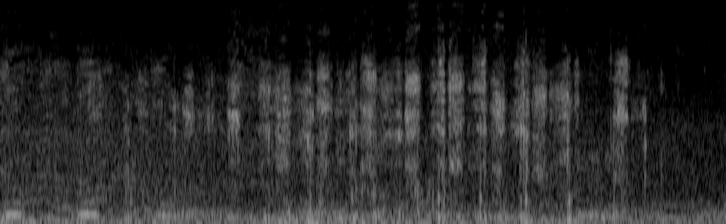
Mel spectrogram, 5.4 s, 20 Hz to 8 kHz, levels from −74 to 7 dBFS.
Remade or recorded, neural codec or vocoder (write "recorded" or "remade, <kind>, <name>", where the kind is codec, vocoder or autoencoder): recorded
